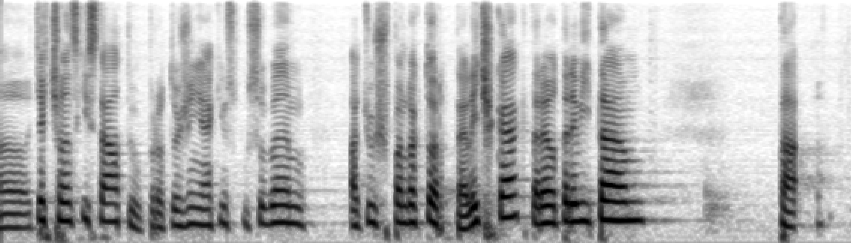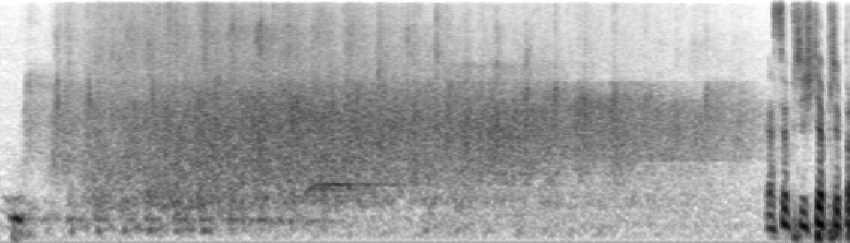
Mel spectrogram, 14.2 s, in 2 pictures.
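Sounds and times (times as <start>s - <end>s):
speech: 0.0s - 5.5s, 6.5s - 7.4s, 13.5s - 14.1s
audience applause: 7.3s - 13.5s.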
